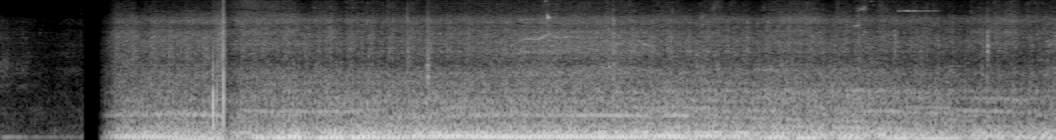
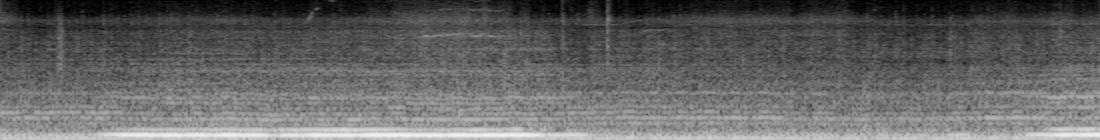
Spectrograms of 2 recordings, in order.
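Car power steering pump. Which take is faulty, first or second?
second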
